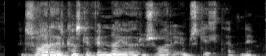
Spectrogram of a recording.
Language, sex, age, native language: Icelandic, female, 40-49, Icelandic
